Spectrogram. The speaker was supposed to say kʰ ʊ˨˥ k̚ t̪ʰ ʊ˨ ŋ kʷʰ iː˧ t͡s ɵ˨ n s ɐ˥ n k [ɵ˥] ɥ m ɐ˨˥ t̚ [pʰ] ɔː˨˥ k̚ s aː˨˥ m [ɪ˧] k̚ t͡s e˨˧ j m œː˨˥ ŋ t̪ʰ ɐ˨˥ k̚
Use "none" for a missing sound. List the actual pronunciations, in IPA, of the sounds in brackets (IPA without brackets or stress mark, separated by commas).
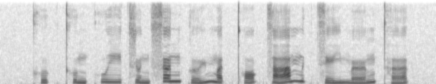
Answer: ɵ˨˥, pʰ, ɪ˥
